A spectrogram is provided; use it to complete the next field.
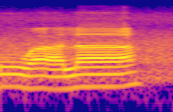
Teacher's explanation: Didengungkan. Nah, suaranya itu kita tahan, kita panjangkan 2 harokat atau kira-kira 2 ketukan.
